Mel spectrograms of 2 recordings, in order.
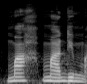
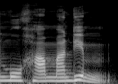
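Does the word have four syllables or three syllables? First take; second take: three; four. First: The word is said with three syllables. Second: The word is said with four syllables. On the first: The speaker calls it right. "yang dibaca Mahmadim" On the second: The speaker calls it wrong. "bukan Muhammadim"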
